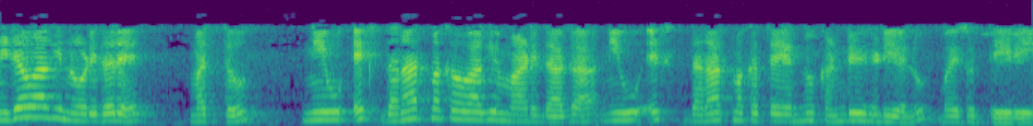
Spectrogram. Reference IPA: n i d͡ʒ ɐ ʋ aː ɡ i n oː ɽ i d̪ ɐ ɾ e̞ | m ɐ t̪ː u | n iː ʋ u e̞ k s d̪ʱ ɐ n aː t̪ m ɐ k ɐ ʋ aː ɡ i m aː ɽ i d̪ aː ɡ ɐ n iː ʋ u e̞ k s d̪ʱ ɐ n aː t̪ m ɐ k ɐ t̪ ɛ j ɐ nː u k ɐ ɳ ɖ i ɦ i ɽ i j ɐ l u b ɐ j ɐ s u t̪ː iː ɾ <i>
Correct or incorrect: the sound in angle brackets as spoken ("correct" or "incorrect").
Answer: correct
